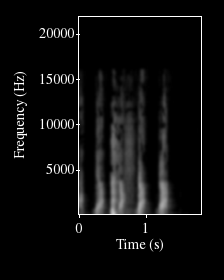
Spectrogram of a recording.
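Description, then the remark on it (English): A person imitates a duck that got a piece of corn, making a quick run of about five short, nasal quacking sounds, fairly loud, with brief gaps between them. “The most I'll go with in like rough shit is the hard blowjob, so they sound like the fucking duck that got a piece of corn.”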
